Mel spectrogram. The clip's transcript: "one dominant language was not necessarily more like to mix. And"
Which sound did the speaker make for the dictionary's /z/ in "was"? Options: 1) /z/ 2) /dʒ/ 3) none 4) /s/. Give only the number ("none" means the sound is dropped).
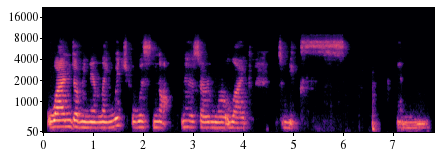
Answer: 1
